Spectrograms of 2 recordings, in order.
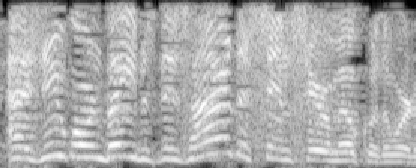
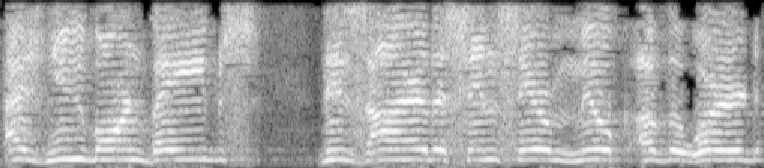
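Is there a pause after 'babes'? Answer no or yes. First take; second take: no; yes. First: There is no pause after 'babes'. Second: There is a pause after 'babes'. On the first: It compares the reader's desire to how babies desire milk. The speaker calls it wrong. "it didn't say" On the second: The newborn babes are the ones being addressed. The speaker calls it right. "It's set off in commas"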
